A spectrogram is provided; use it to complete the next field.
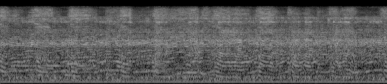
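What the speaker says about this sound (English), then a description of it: "Now I'm going to go to sanding wheel or disc." A sanding wheel or disc grinding metal while shaping the edges of a small airplane-shaped tie clip and removing black flux: a steady, loud, high-pitched whirring buzz with no break.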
